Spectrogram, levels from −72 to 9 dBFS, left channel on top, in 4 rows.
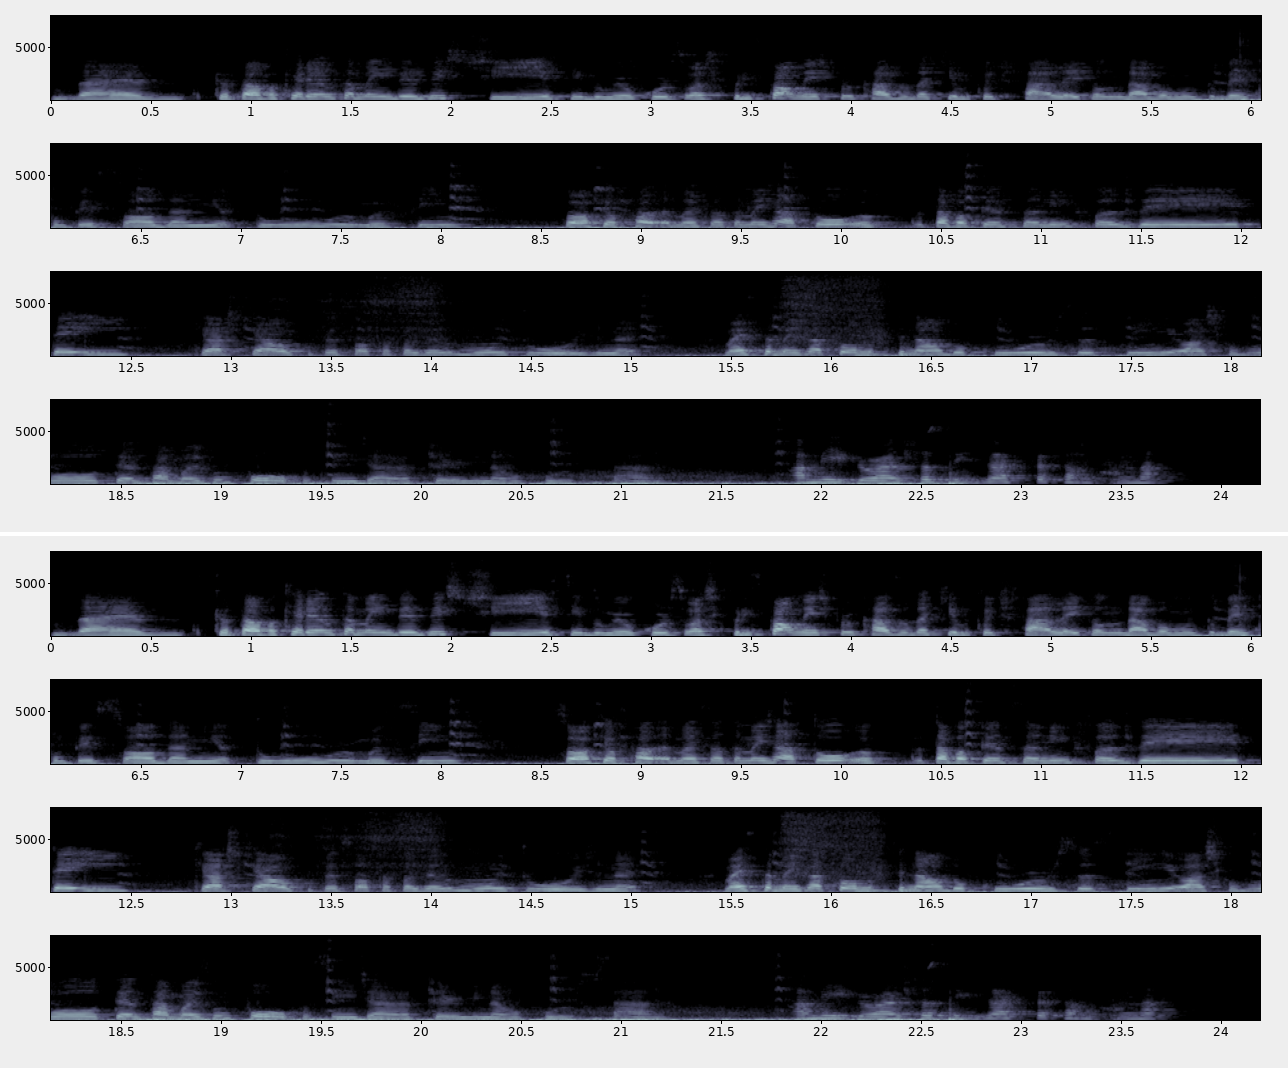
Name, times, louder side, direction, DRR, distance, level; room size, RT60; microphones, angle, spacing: voice 1, 0.0-8.1 8.6-12.5 12.8-15.1 15.5-21.2, right 3 dB, 35° right, 0.4 m, -26 dB
Bird / Wind, 5.7-22.7, equal, 10° right, 1.1 m, -30 dB
voice 2, 21.8-23.7, left 1 dB, 35° left, 2.1 m, -32 dB
11.0 x 6.8 x 3.3 m
head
